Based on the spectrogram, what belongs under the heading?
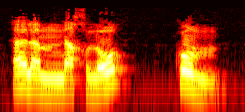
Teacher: در قاف صفت استعلا و تفخیم هست، موقعی که ادغامش میکنن در کاف در یکی از وجوه این صفت درشتی صدا رو باقی میگذارن · Term: ادغام ناقص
